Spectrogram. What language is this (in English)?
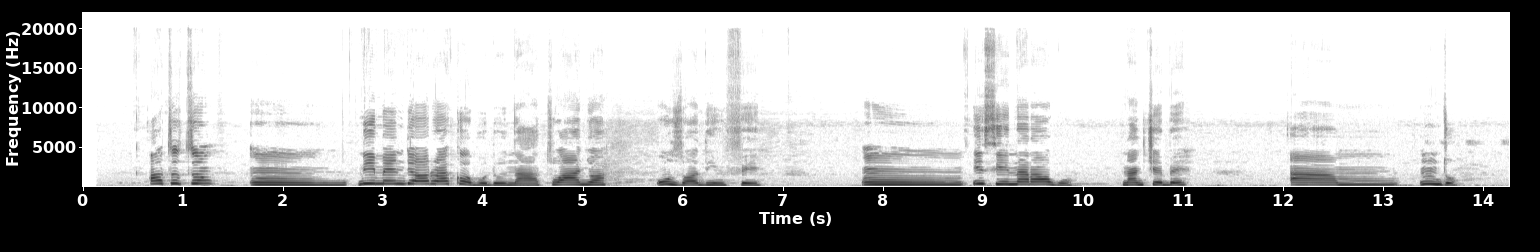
Igbo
